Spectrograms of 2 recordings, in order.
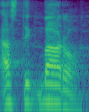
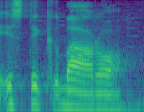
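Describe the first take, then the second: First: The word begins with an 'a' vowel. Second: The word begins with an 'i' vowel. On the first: The speaker calls it wrong. "bukan ah bukan astikbaro" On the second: The speaker calls it right. "tapi istikbaro ya"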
